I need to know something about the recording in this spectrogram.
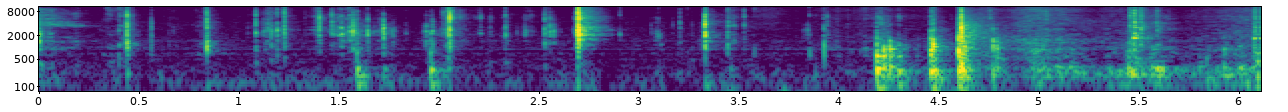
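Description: Irregular small plastic clicks and taps from handling an old Nokia mobile phone, its removed back cover and its battery, with the battery set down on a wooden table.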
